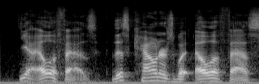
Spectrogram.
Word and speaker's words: Eliphaz: And this counters what Eliphaz, how do you pronounce his name? Yeah, Eliphaz.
